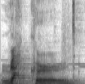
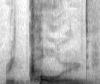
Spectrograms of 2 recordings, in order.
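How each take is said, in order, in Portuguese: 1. A tônica está na primeira sílaba. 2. A tônica está na segunda sílaba. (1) "a tônica é a primeira" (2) "passa a ser a sílaba tônica. Então eu vou aspirar"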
